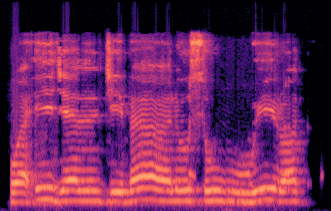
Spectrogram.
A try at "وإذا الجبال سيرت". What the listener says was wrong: ওয়াও নাই, ওয়াও থাকলে সু হইতো।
